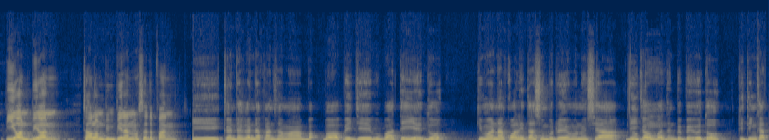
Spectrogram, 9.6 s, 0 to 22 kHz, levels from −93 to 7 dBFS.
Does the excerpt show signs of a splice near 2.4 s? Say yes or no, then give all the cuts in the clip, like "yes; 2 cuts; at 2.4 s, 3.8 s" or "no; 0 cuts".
yes; 1 cut; at 2.4 s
